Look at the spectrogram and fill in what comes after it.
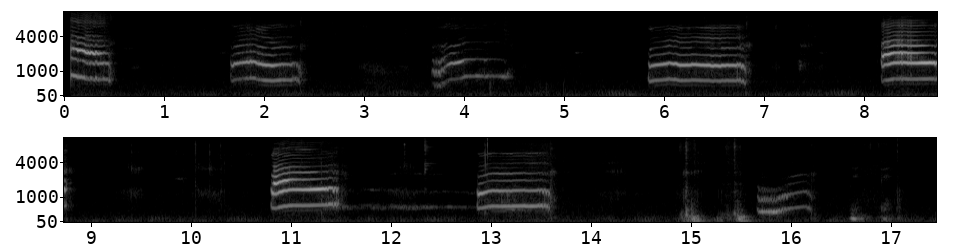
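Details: Mother cat giving birth to four kittens indoors, with a person nearby helping: seven clear, loud harmonic meows, each about half a second and repeated roughly every two seconds, some rising at the end, followed by soft rustling and a faint whine.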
